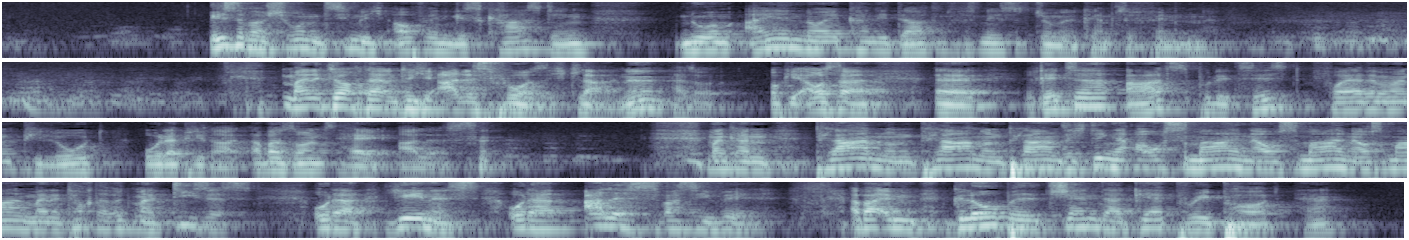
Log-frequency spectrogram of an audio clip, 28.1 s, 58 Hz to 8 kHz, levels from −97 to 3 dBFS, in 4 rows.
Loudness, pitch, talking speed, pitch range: -21 LUFS, 130 Hz, 155 wpm, 115-150 Hz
